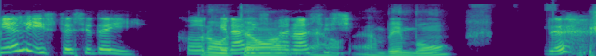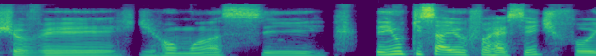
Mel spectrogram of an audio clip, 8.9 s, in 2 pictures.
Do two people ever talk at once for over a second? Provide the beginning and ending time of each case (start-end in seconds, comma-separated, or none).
1.5-2.7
